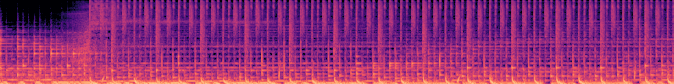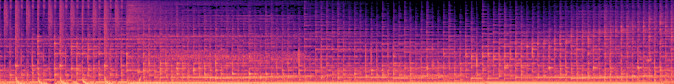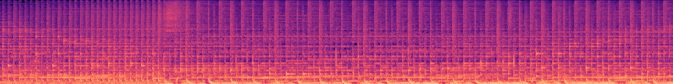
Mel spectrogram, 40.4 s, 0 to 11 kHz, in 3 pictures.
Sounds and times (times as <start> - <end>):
Music: 0.0 - 40.4.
